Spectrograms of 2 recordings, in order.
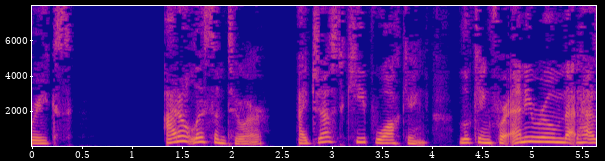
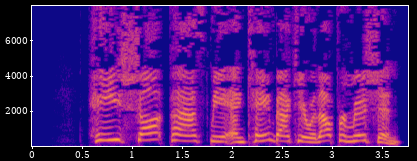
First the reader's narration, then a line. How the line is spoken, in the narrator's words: the guard yells, her voice reverberating down the hall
